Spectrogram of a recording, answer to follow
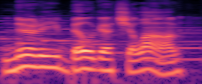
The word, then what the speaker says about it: Nuri Bilge Ceylan: but this is how I've been told it's pronounced. Nuri Bilge Ceylan has crafted what I would think was the exact film that he wanted to create.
